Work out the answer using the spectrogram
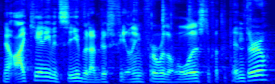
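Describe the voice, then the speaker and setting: A man's voice: fairly low pitch, expressive, quick pace. Man casually narrating, music behind. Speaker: product reviewer, video host. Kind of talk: casual unboxing and assembly narration.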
